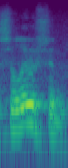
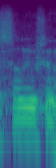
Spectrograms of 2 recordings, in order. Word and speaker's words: Seleucid: and that's known today with a softened K as a C as the Seleucid Empire.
